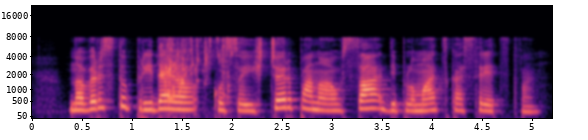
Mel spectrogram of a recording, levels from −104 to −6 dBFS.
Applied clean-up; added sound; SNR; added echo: neural mask model RNNoise.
